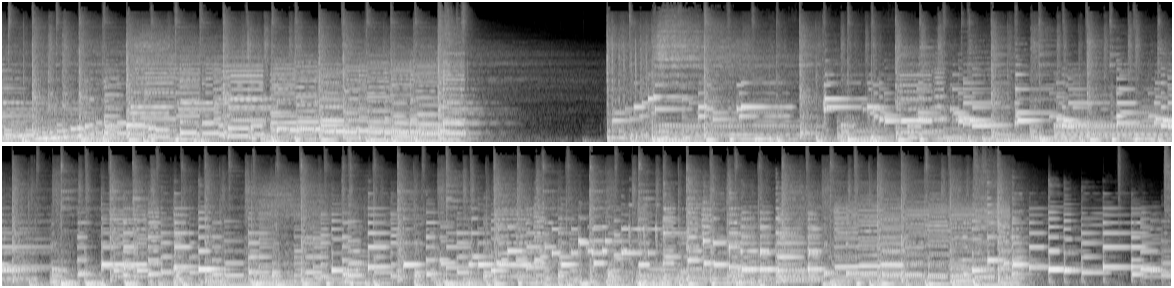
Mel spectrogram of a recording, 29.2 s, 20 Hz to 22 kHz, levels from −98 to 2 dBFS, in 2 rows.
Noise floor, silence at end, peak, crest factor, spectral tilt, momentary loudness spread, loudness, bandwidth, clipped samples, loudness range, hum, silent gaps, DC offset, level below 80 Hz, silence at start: -54 dBFS; 0 s; 0 dBFS; 14 dB; -6 dB/octave; 5 LU; -14 LUFS; 19.5 kHz; under 0.1%; 4 LU; none; none; under 0.1%; -24 dBFS; 0 s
